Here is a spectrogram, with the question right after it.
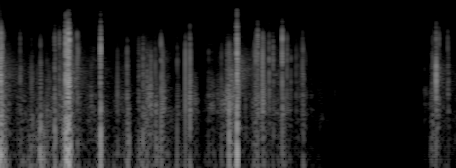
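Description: A thin wooden stick stirs and taps a bowl filled with a heap of small, hard, sugar-shelled peanut M&Ms, mixing them. Dense bright clicks and rattles from the shifting candies fill about three seconds, then stop in silence before a short final burst of clicking.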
